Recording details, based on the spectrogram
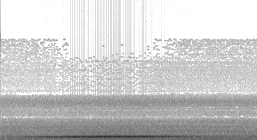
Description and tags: Wind whistle
Recorded me doing a small whistle and paul-stretching it and reverbing it.
Recorded and processed in Audacity
echo, effect, fx, horror, howl, quick, reverbed, sound, whistle, whistles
